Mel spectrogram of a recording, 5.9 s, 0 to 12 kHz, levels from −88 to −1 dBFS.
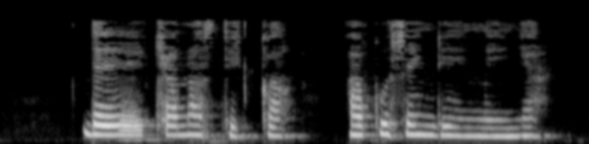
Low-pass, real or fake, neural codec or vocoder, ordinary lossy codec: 7.2 kHz; fake; codec, 16 kHz, 16 kbps, FreqCodec, smaller model; MP3, 32 kbps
